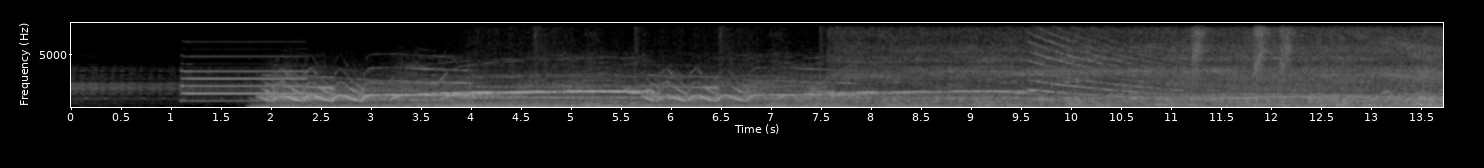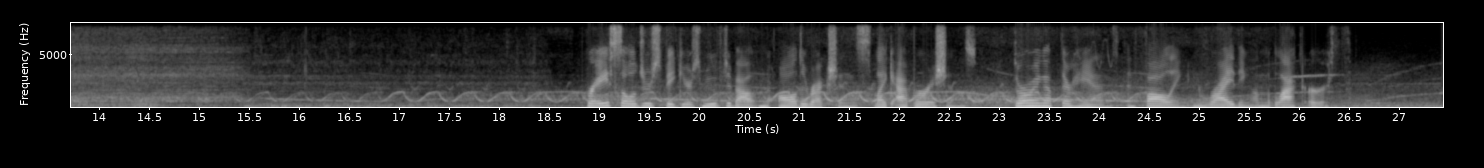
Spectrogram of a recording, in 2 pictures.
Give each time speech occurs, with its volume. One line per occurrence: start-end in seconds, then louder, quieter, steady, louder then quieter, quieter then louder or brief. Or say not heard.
18.9-26.6 steady.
